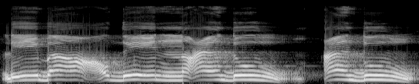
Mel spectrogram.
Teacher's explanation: cara membacanya itu bukan dipanjangkan tapi ditekan ditabrakkan kepada huruf wau liba'din adu adu seperti itu ya kita tekan kepada huruf wau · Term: ditasdidkan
